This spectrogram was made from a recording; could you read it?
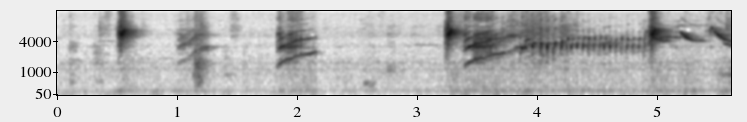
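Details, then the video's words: Lure song of a canary meant to get young birds rolling: scattered sharp chips and sweeping notes, then a sustained bright trill with upward slurs that ends in high whistled phrases. "PANCINGAN BURUNG KENARI GACOR EFISIEN AGAR PAUD CEPAT NGEROL TAJAM & PECAH SUARA"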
